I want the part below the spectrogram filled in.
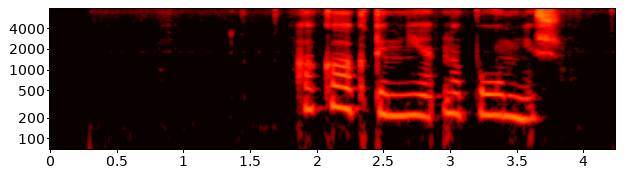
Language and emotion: Russian, sad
